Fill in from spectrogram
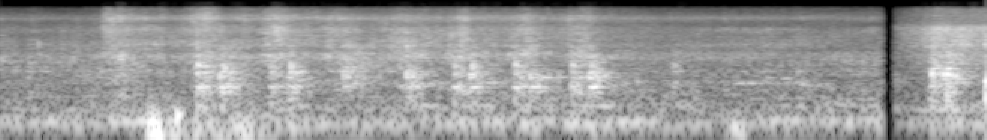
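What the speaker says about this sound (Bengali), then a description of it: "টমেটোটা দিয়েও ভালো করে আমি কষিয়ে নিচ্ছি" Chopped tomato stir-fried in spice masala for a dhaba-style egg tadka: a loud, close sizzle with rhythmic spatula scrapes in the pan, a brief break near the end, then the frying resumes.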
